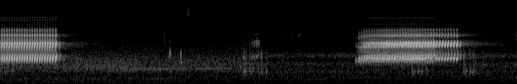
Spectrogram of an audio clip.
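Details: Cope's gray treefrogs, May 2016: a brief buzzing trill ends at the start, then after about three quiet seconds another rasping trill lasts around one second.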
